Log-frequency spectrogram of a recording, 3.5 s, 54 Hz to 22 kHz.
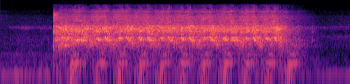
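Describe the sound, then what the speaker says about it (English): A Triumph T140 motorcycle engine cranks over on a Meriden electric starter for about two and a half seconds, giving a steady, loud, rhythmic churning whir with regular compression pulses, then stops abruptly. "Ignition. Kill switch off. Turn her over."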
